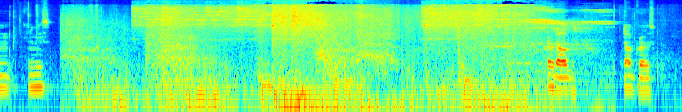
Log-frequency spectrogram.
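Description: A heavy weapon clangs and crashes against an enemy.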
